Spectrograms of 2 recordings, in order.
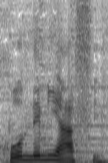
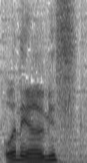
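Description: First: The name ends with an extra 'miase' sound. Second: The name ends in a short 'amis' sound. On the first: The speaker calls it wrong. "Eu sempre falava Honemiase" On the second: The speaker calls it right. "Mas a pronúncia correta é Oneamis"

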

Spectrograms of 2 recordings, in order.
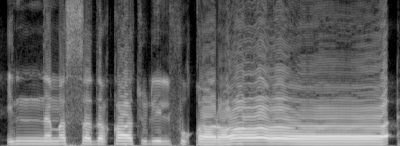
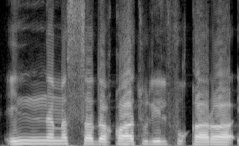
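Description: First: The long vowel before the glottal stop is prolonged. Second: The long vowel before the glottal stop is short. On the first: The speaker calls it right. "il faut prolonger. 4 harakat ou même plus" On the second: The speaker calls it wrong. "Il n'a pas prolongé le med du hams"

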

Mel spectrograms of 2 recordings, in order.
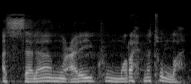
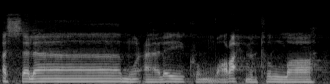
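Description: First: The words are clipped short without stretching. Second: The vowels are stretched and drawn out. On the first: The speaker calls it right. "اجعله حذفا" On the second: The speaker calls it wrong. "ما تمد، ما تقول"

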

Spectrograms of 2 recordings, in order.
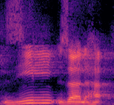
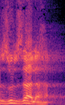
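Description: First: The first vowel is a front i sound. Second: The first vowel is a rounded u sound. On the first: The speaker calls it right. "يركز معه على كسرة الزاي" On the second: The speaker calls it wrong. "يضم الزاي"

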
